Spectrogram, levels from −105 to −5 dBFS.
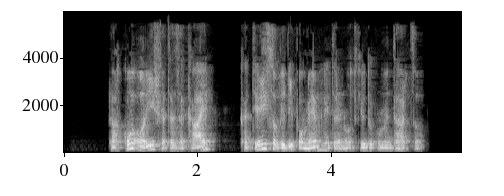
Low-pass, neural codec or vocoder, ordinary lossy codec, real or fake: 5.4 kHz; codec, 16 kHz, 8 kbps, FunCodec, trained on LibriTTS, 25 frames a second; AAC, 24 kbps; fake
